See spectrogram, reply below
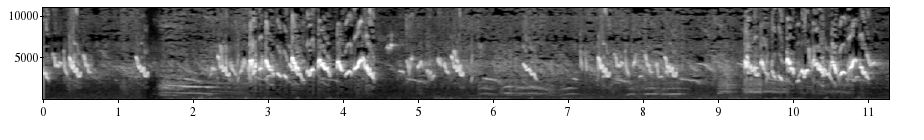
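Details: Kecial kuning (lemon-bellied white-eye) bursting into song after ciak-ciak prompts: repeated clusters of quick high chirps, separated by short gaps and a few lower, softer whistled notes.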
